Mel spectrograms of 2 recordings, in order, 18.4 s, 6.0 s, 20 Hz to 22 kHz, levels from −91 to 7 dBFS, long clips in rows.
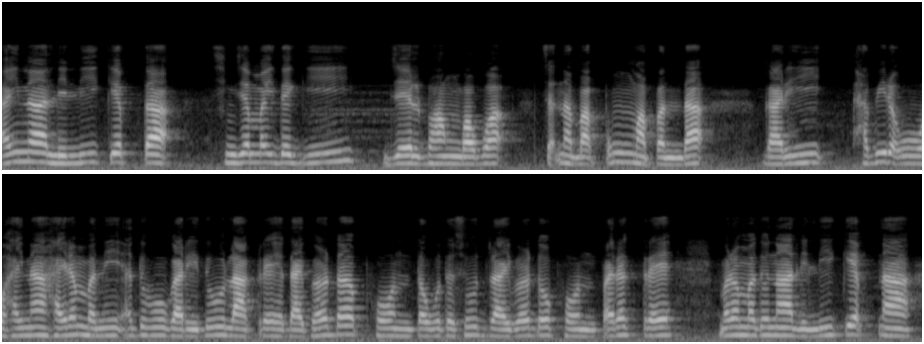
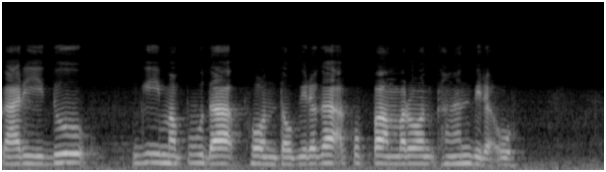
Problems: background sounds at intervals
